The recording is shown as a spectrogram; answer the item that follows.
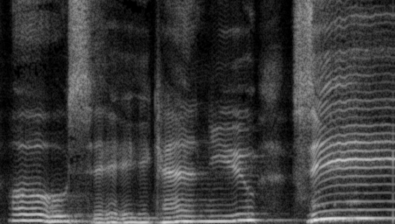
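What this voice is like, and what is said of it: Drawn-out showy anthem singing. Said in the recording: “my impression of every woman that has ever sung the national anthem at the Super Bowl ... They go on for days”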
